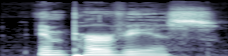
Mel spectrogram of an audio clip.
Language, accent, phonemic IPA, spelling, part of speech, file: English, US, /ɪmˈpɝ.vi.əs/, impervious, adjective, En-us-impervious.ogg
- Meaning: 1. Unaffected or unable to be affected by something 2. Preventive of any penetration; impenetrable, impermeable, particularly of water 3. Immune to damage or effect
